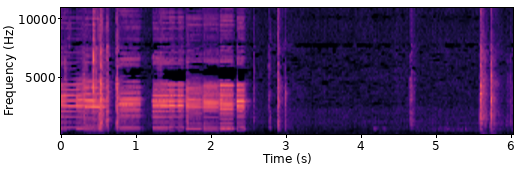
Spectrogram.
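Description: Toy ambulance's electronic sound unit playing a short tune of quick beeping notes that steps up and down in pitch, with clicks from its buttons; it stops about two and a half seconds in. After that only a few faint clicks, and a brief burst of sound just before the end.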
